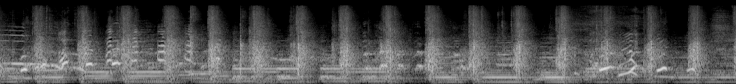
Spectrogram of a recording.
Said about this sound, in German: Ja, wir haben einen neuen Jingle. Ich liebe ihn. Gefällt er euch? Ja! Ah, da kommt er nochmal. Sauber, Baby.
